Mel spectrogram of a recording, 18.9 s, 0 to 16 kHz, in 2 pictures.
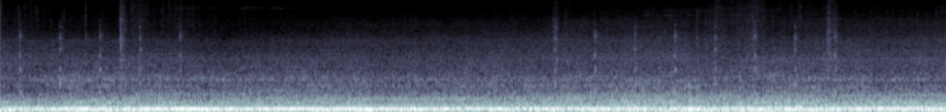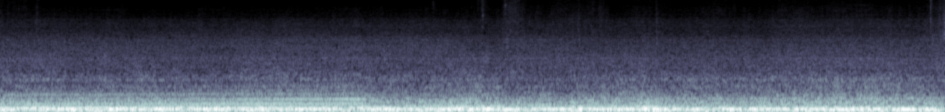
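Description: A 1600cc Citroen C4 Picasso cruises along a road with a steady, loud engine drone and road rumble that stays constant throughout, with no voices.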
